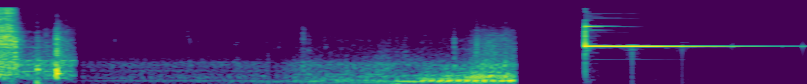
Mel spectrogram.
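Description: MIG spool-gun welding arc crackling, stopping about half a second in. Then a faint low hum, and near the end a single sharp, bell-like ding that rings down slowly.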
